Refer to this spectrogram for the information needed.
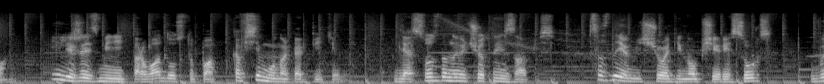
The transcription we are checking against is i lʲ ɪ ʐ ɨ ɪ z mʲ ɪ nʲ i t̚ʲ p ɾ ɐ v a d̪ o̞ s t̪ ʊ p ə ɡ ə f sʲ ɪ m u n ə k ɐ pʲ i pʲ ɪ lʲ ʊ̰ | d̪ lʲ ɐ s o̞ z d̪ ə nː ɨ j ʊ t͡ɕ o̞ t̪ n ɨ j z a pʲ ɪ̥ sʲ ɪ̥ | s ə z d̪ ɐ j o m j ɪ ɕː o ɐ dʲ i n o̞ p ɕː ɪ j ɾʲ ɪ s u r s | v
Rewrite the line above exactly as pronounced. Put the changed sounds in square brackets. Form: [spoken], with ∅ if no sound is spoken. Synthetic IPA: i lʲ ɪ ʐ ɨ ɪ z mʲ ɪ nʲ i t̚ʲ p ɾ ɐ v a d̪ o̞ s t̪ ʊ p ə [k] ə f sʲ ɪ m u n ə k ɐ pʲ i [tʲ] ɪ lʲ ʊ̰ | d̪ lʲ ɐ s o̞ z d̪ ə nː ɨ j ʊ t͡ɕ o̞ t̪ n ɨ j z a pʲ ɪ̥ sʲ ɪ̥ | s ə z d̪ ɐ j o m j ɪ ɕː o ɐ dʲ i n o̞ p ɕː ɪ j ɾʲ ɪ s u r s | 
